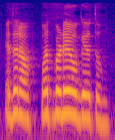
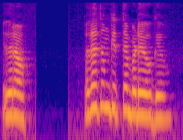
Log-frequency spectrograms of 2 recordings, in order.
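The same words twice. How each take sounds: First: Fast, slightly louder scolding taunt; mock-scolding parent, बड़े hit hard. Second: Scolding taunt. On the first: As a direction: taunt the child for acting grown. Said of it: "मुझे इस तरह बोलना भी अच्छा नहीं लगता". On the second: Retold or imitated. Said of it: "हम अमूमन क्या बुलाते हैं?".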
